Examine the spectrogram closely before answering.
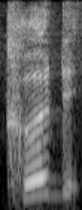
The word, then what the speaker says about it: could: So remember, on this word, that O-U-L does not make an U sound. It's an U. Okay, and the L is silent. The L does not make a sound.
